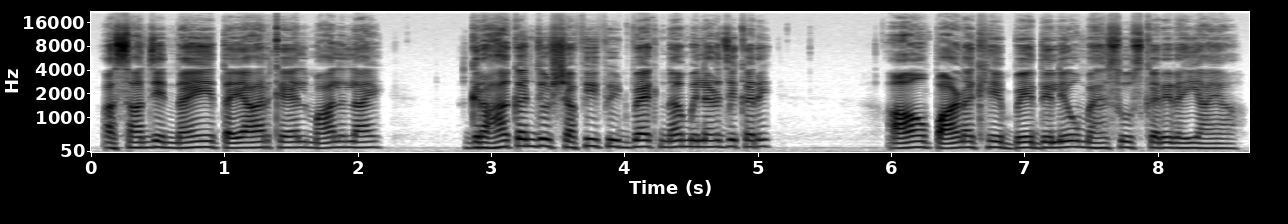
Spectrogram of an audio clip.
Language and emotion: Sindhi, sad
